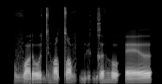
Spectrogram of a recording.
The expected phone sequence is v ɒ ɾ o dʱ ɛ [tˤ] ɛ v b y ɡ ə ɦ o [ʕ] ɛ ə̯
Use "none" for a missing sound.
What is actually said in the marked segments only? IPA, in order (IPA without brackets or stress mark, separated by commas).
tˤ, ʔ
